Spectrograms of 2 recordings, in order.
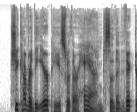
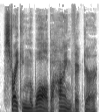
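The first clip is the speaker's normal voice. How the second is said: plain reading voice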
